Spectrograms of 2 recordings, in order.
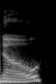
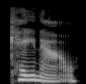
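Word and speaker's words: know: English has many silent letters like the K in no or the B in lamb. Yes, beginners often say K now or lamb B. But in English, we do not pronounce those silent letters.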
